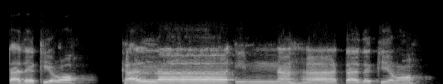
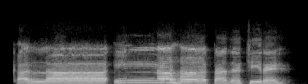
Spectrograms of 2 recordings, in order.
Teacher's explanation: Maka al-Kisai ha at-ta'nis dibaca dengan al-imalah al-kubra.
